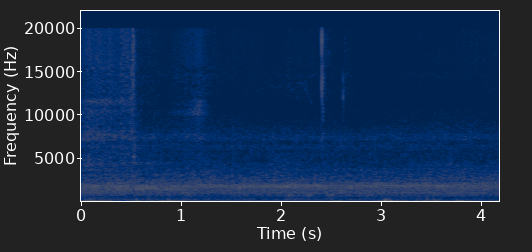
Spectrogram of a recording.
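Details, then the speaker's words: Lasko 3150A 12-inch oscillating table fan, circa 1980-81, oscillating after being turned back down toward low. Quiet steady hum with soft, irregular low thumps as the head swings: oscillation knock from fiber washers worn by heavy use, a common age issue. "seems like the fiber washers have been worn quite a bit from use that's why you hear the knock and sound while it oscillates that's the only issue with these as they age"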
